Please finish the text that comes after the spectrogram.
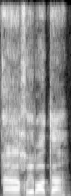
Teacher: را کو پر کرنا ہے اور خا بھی پر پڑی جائے گی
